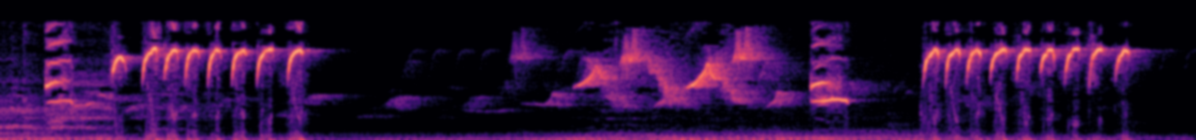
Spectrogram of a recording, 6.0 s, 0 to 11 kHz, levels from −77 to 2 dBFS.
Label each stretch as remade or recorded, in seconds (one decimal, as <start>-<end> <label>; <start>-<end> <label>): 0.0-6.0 recorded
